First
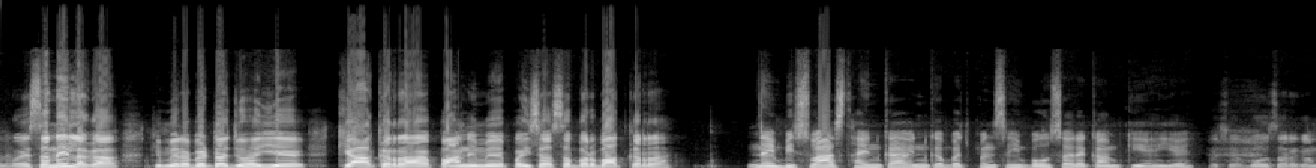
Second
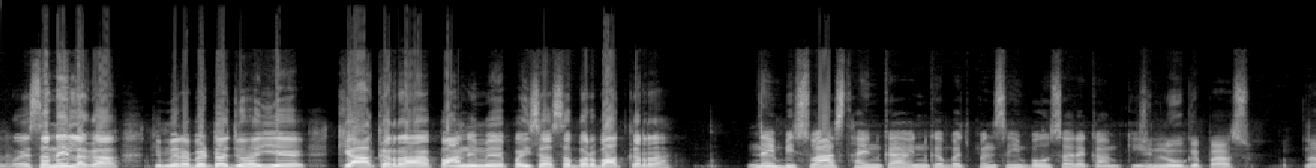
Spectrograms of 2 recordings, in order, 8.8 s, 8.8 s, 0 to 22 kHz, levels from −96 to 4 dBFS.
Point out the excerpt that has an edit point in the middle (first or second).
second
